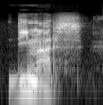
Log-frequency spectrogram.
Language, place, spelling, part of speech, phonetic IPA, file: Occitan, Béarn, dimars, noun, [diˈmars], LL-Q14185 (oci)-dimars.wav
- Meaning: Tuesday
